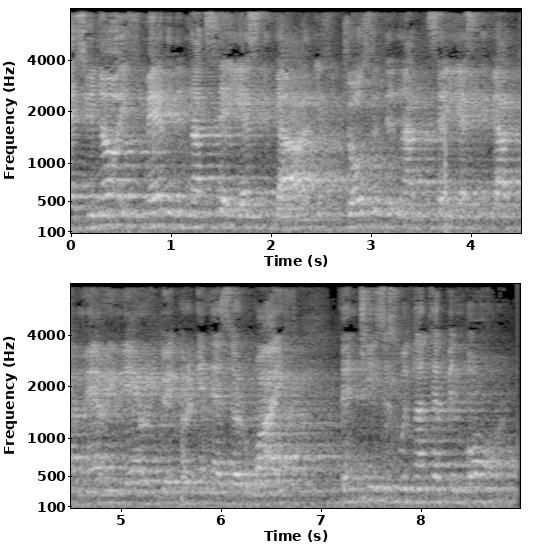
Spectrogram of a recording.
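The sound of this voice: Clear background noise and strong room echo surround speech at a moderate pace with fairly even intonation and few pauses. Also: man, fairly high pitch for a man.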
